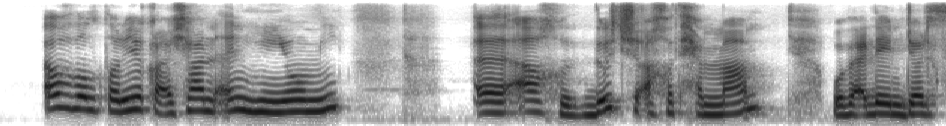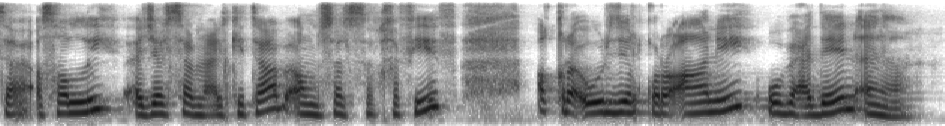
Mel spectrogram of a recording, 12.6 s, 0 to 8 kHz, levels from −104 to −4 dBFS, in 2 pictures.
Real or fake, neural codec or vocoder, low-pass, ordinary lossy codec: real; none; 7.2 kHz; none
